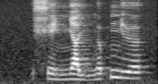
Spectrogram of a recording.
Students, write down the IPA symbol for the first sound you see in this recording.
x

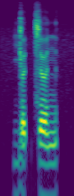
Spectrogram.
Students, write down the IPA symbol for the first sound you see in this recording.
j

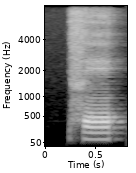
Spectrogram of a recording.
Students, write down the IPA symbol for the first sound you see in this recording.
f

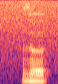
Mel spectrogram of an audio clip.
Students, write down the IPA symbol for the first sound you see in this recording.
ð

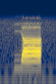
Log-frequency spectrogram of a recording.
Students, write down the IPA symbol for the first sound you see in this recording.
j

